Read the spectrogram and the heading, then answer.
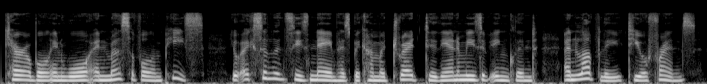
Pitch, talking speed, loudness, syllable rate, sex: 200 Hz, 205 wpm, -15 LUFS, 6.0 syllables/s, female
